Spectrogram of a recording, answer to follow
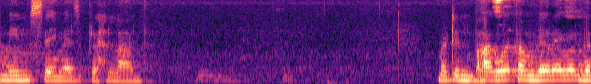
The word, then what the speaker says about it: Prahlad: The La is quite often pronounced as Ra.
